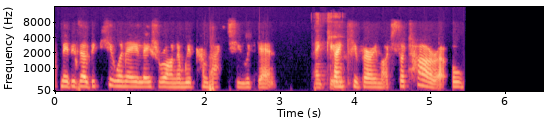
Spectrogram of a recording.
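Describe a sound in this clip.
An elderly woman speaks warmly over an online call.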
